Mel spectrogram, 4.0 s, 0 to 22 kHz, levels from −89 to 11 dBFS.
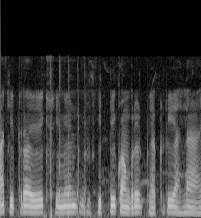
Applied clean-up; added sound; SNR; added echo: none; Tap; 20 dB; none.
